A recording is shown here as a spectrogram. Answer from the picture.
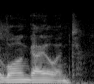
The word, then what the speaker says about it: Long Island: You have to say Long Island. – It's Long Island? – One word. – Hard G.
